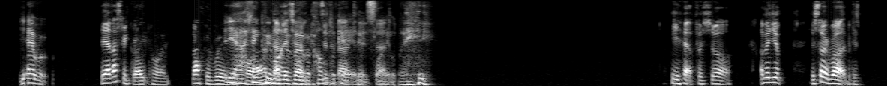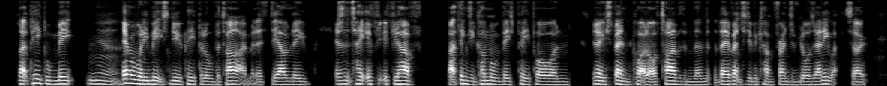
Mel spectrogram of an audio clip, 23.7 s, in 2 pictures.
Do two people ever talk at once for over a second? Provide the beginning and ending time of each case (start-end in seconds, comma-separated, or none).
3.0-5.2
